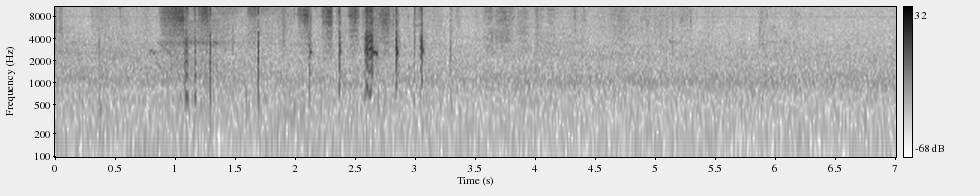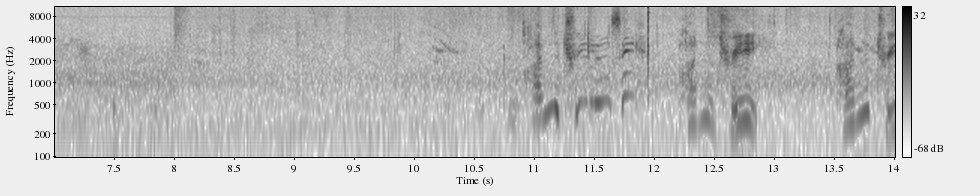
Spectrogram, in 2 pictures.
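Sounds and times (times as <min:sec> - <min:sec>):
sharp rustles and clicks: 0:00.0 - 0:06.2.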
